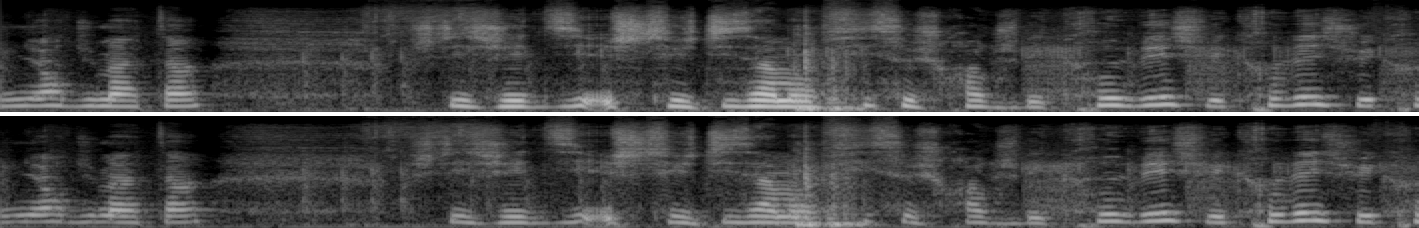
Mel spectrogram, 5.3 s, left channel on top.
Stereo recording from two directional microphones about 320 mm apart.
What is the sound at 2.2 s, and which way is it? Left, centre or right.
Speech, centre.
